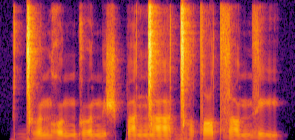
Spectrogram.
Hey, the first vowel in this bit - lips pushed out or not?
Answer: no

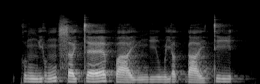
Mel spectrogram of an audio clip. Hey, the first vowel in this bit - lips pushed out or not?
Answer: yes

